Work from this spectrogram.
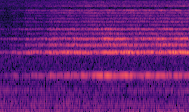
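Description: A train arriving at a platform in the Stepford County Railway video game, a steady rumbling hum with sustained tonal whine, growing slightly louder and continuous throughout.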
